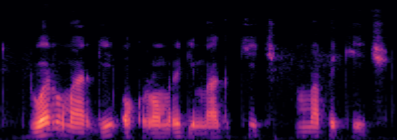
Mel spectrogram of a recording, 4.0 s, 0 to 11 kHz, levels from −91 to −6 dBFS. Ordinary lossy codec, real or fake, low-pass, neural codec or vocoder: Opus, 32 kbps; real; 9.9 kHz; none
